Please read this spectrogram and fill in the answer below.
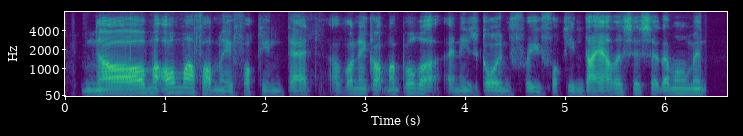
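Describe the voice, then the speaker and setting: A man with a Glaswegian accent speaks at medium pitch and a moderate pace, with ordinary pitch variation and hardly any pauses. The sound is dry and close with no echo, over a quiet background. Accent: Glaswegian Scottish. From Glasgow, Scotland. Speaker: panel caller. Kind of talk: heated debate. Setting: video call on livestream. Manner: sounds aggressive.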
